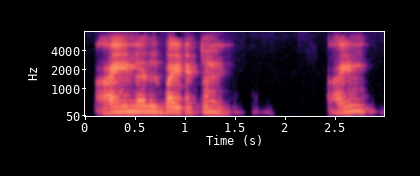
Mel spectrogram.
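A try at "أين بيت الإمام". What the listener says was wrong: الف لام نہیں آئے گا، بیت پہ الف لام نہیں ہے. مضاف ہے، الامام مضاف الیہ ہے نا. تو یہ مضاف ہے تو مضاف پہ الف لام کبھی بھی نہیں آئے گا.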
